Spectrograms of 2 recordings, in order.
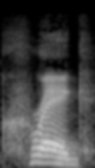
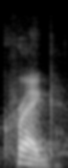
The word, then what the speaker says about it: Craig: In the US, you pronounce Craig, yes, but in Scotland it's Crag.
